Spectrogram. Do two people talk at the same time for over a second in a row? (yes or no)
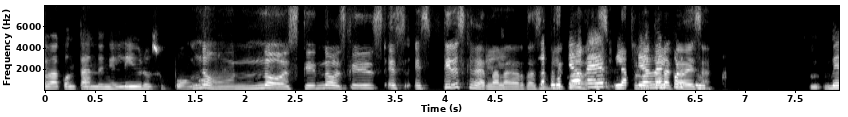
yes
